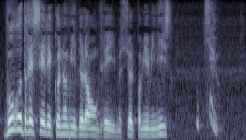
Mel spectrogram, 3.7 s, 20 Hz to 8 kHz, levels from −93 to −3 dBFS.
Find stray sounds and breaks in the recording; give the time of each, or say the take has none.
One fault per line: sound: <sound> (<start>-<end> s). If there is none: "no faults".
sound: sneeze (2.9-3.4 s)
